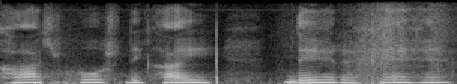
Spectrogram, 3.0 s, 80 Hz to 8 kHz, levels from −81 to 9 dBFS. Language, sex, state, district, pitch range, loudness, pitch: Hindi, female, Jharkhand, Palamu, 245-260 Hz, -14 LUFS, 255 Hz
